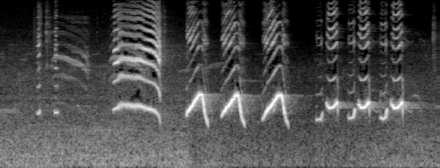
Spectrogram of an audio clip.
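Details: Black-throated laughingthrush song, used to rouse pet laughingthrushes into singing: two soft notes, a loud downslurred whistle, three rising-falling whistled phrases, then quick short clear notes in a lively sequence.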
